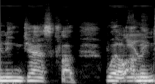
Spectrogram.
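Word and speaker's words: Ealing: So his first public performance as a member of the group, I read, was at the Erling Jazz Club. Is that the right way to say that? – Yes. That's the Erling Jazz Club.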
